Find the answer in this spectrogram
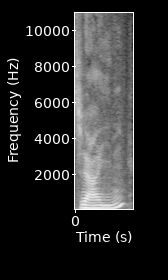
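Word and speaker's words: זין: 자인 이거는 지읒 발음이고 7번입니다. 지읒 발음 무기의 의미가 있다 그랬죠? 즈 발음이 난다 이렇게 보시면 되겠습니다. 자인 즈 발음 다 기억하시면 되겠습니다.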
